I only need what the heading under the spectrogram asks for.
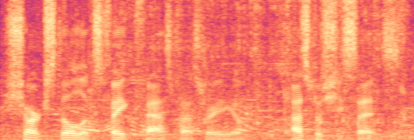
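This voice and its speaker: A man with a raspy voice hosting a casual livestream outdoors, reading chat aloud in a dry, self-mocking monotone while holding his camera rig. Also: deep voice, normal speed. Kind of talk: casual live-stream chatter. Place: outdoors on a parade route. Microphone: camera rig held by the speaker. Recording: outdoor crowd with music behind.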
